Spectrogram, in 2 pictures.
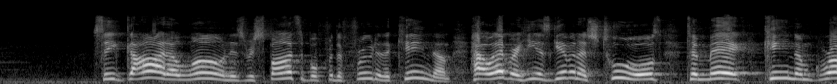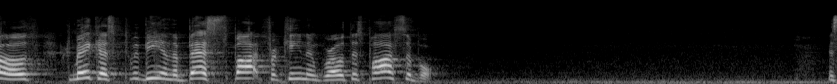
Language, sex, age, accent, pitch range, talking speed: English, male, 50-69, American, 205-260 Hz, 125 wpm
